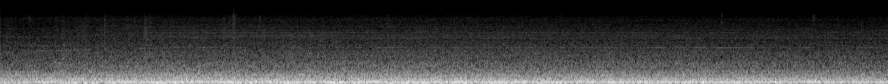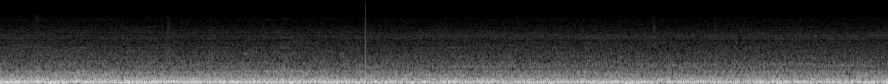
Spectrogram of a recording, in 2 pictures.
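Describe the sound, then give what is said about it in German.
An airplane taking off from the runway gives a loud, steady, low rumbling roar that holds evenly for the whole stretch, with no voices. “Wir stehen jetzt auf der Startbahn und der Pilot startet jetzt.”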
